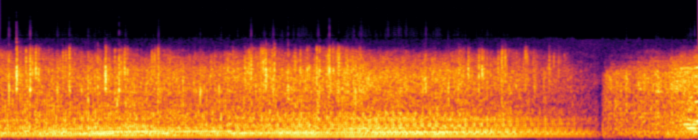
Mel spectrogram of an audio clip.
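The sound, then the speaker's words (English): A propeller airplane engine drones loudly and steadily with a rough, rumbling roar as the plane is driven away from a burning plane, dipping briefly near the end before surging back. No voices are heard. “John climbs in after her and drives the plane away from the burning, defeated plane.”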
